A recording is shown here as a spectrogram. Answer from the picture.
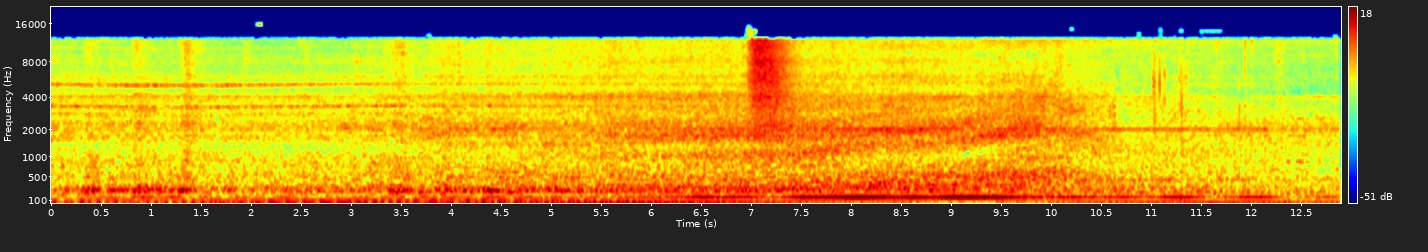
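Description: Passenger coaches of an express train rolling past a platform as the train enters the station: a steady rumble of wheels on the track, with a brief hiss about seven seconds in.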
